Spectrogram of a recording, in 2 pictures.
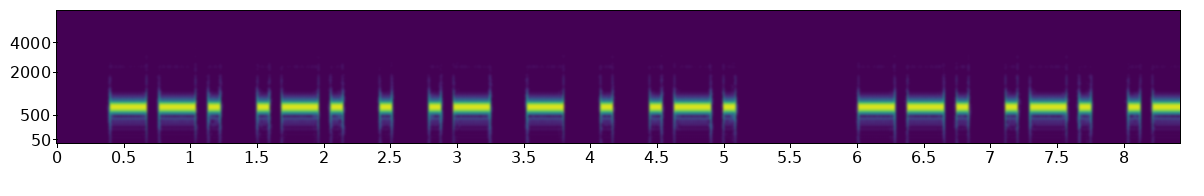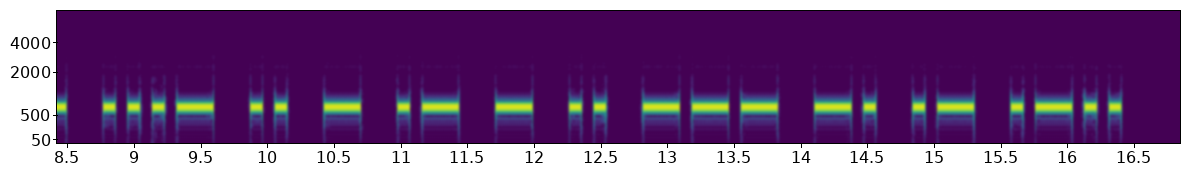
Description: Morse code, heard as a keyed tone, about 13 wpm, 700 Hz. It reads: GREATER GRAVITATIONAL
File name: Book One / 04-Chapter 4 - 13 WPM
